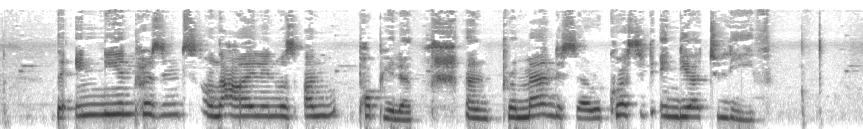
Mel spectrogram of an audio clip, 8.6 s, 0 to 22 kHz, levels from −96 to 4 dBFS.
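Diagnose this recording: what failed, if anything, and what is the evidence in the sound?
A single sharp click at 2.22 s in this speech is likely dropped samples at the driver or buffer stage. A fraction of a millisecond of signal vanishes, so the waveform steps abruptly from one value to a later one with no time missing to the ear. On a spectrogram it appears as one thin vertical line running through all frequencies; in the waveform it is a visible discontinuity.

Two brief noisy smears at 2.40 s and 7.63 s point to lost LE Audio frames on the Bluetooth link, each gap 7.5 ms long, which fits one missing LC3 frame. The decoder hides the gap by reusing the previous spectrum with randomised signs, so any tonal structure in the speech becomes a short hiss-like wash. On a spectrogram, harmonics blur into diffuse noise for that span; the waveform shows loss of periodicity rather than silence.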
